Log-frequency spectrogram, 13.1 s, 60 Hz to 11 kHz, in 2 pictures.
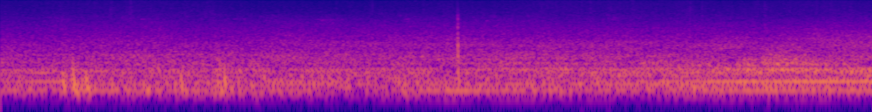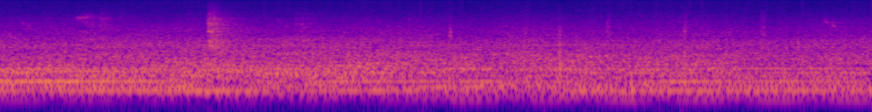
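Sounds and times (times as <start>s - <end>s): road traffic: 0.0s - 13.0s.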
